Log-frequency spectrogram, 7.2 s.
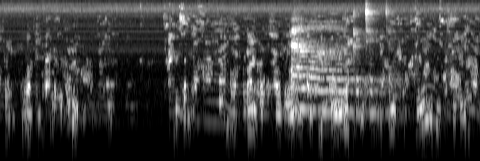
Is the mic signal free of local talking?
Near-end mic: No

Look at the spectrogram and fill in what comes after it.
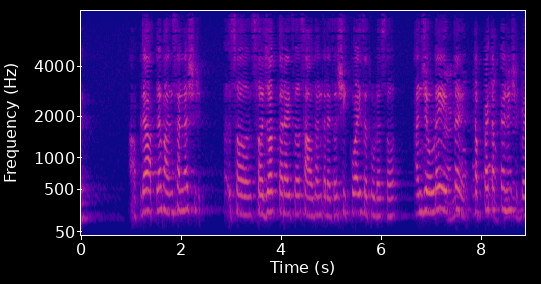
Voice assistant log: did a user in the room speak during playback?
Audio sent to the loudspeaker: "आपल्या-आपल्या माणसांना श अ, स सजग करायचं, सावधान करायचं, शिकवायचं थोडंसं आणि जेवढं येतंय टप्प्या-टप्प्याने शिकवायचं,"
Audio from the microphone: Yes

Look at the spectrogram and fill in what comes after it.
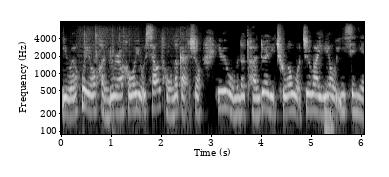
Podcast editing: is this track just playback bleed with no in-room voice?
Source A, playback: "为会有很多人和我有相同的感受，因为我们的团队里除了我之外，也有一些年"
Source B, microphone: No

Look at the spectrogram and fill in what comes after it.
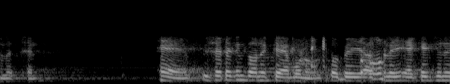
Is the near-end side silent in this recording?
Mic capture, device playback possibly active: No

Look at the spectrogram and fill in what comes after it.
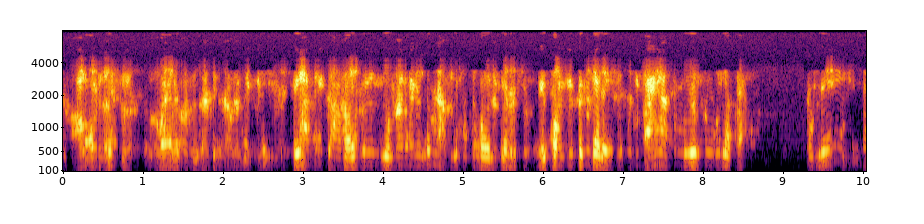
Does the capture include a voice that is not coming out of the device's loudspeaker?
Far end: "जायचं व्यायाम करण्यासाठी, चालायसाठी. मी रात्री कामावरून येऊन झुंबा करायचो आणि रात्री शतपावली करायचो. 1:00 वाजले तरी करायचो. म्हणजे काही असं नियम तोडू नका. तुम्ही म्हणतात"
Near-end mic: No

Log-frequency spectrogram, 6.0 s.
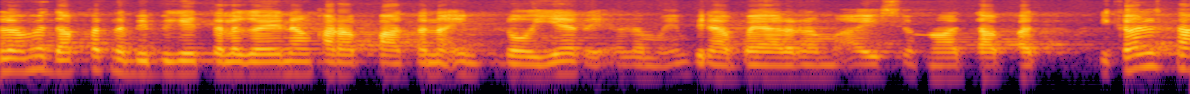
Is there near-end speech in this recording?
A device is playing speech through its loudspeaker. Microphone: No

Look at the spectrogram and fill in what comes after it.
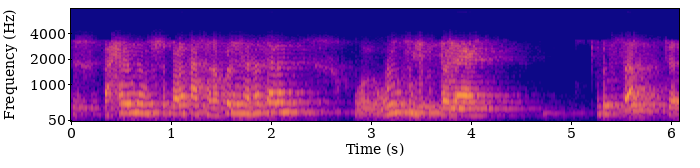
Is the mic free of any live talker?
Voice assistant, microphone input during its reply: Yes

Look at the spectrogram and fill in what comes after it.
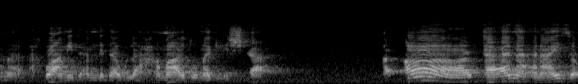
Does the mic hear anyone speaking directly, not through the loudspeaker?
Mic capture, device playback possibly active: No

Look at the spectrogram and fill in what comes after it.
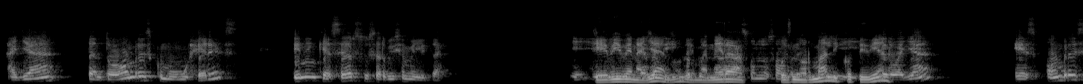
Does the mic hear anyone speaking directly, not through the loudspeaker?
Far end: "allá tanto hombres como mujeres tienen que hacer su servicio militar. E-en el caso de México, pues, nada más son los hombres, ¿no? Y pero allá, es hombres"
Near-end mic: Yes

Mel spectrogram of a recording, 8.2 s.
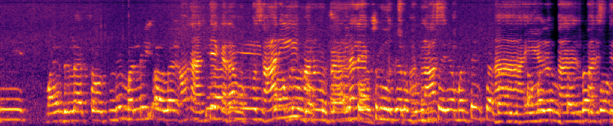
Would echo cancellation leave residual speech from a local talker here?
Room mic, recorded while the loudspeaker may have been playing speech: Yes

